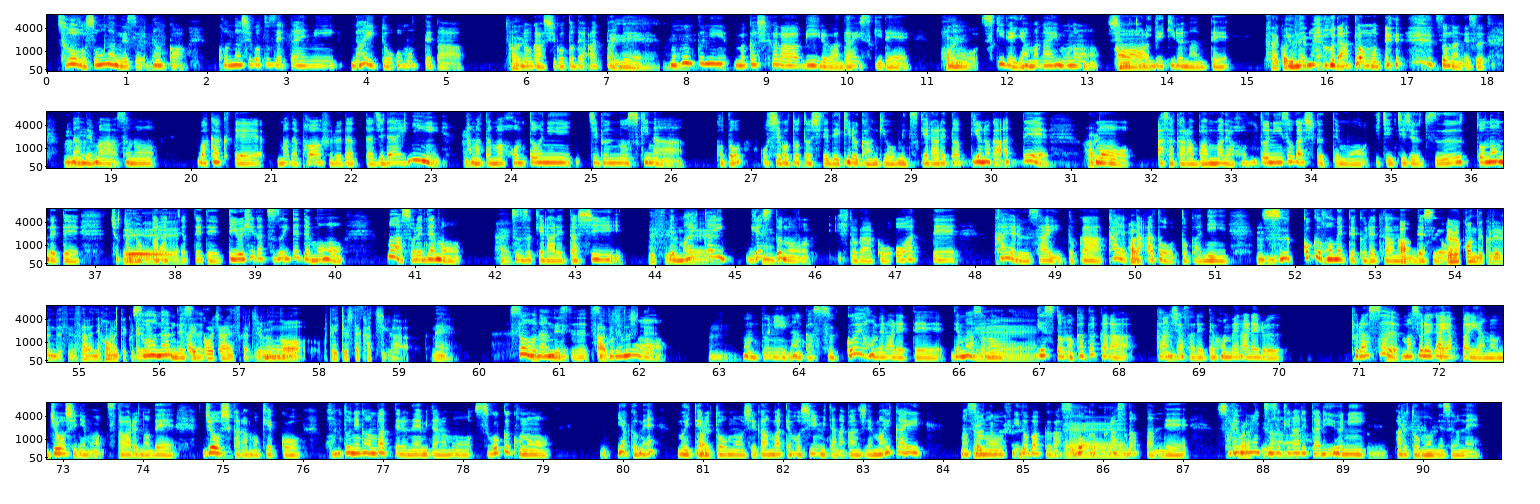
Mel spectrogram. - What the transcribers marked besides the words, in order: tapping; laughing while speaking: "ようだと思って"; other background noise; in English: "フィードバック"
- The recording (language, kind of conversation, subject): Japanese, podcast, 一番誇りに思う仕事の経験は何ですか?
